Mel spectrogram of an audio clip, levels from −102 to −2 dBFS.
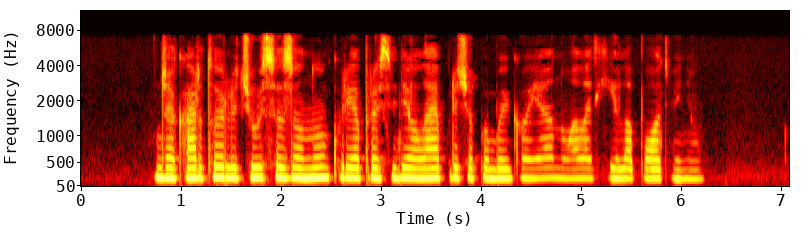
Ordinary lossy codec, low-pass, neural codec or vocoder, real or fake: MP3, 48 kbps; 7.2 kHz; none; real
